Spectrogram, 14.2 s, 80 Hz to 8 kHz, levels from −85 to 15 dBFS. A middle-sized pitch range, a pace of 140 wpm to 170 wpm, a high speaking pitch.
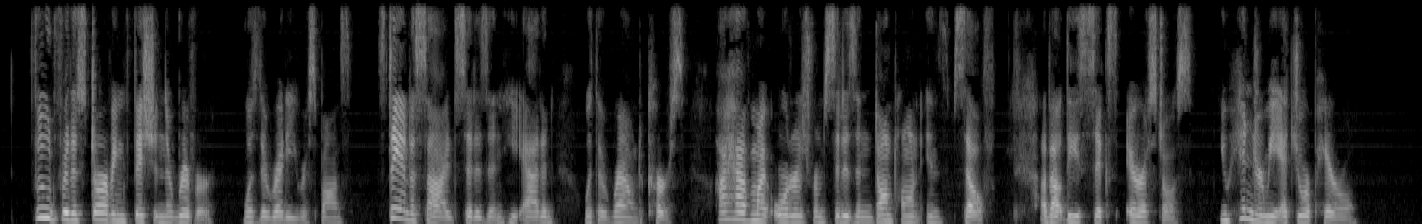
Yes: average, 3.1 semitones; average, 165 wpm; high, 200 Hz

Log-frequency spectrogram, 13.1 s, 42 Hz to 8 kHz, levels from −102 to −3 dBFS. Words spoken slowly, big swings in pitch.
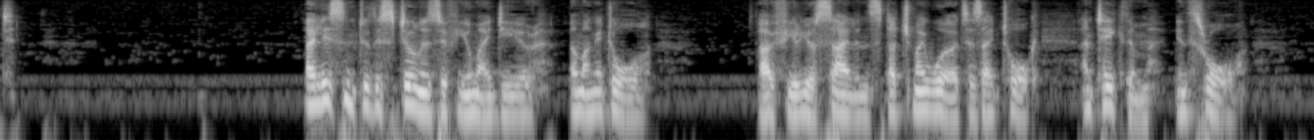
Yes: slow, 115 wpm; wide, 6.2 semitones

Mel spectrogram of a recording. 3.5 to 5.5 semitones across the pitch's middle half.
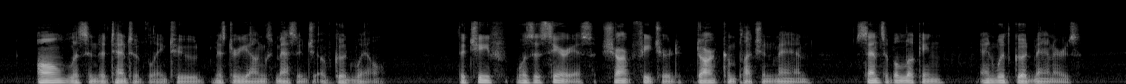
Yes: average, 4.0 semitones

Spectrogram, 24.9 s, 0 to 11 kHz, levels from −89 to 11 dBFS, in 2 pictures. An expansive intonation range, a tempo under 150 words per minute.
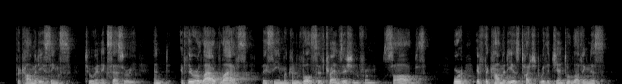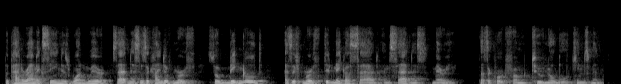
No: average, 3.8 semitones; average, 140 wpm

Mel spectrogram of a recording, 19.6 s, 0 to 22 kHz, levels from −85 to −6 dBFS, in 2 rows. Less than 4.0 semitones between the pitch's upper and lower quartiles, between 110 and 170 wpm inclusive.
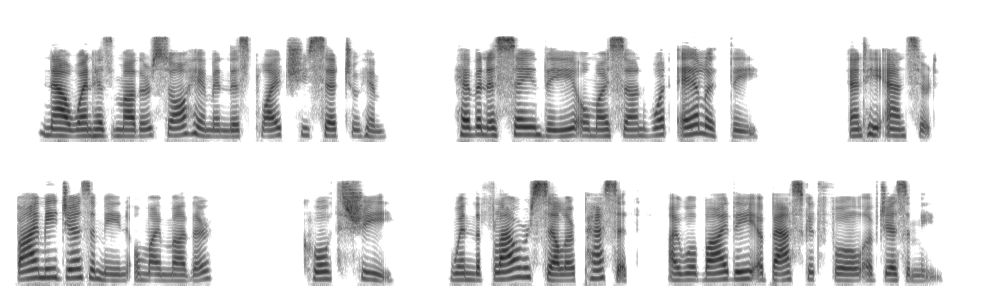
Yes: average, 3.2 semitones; average, 150 wpm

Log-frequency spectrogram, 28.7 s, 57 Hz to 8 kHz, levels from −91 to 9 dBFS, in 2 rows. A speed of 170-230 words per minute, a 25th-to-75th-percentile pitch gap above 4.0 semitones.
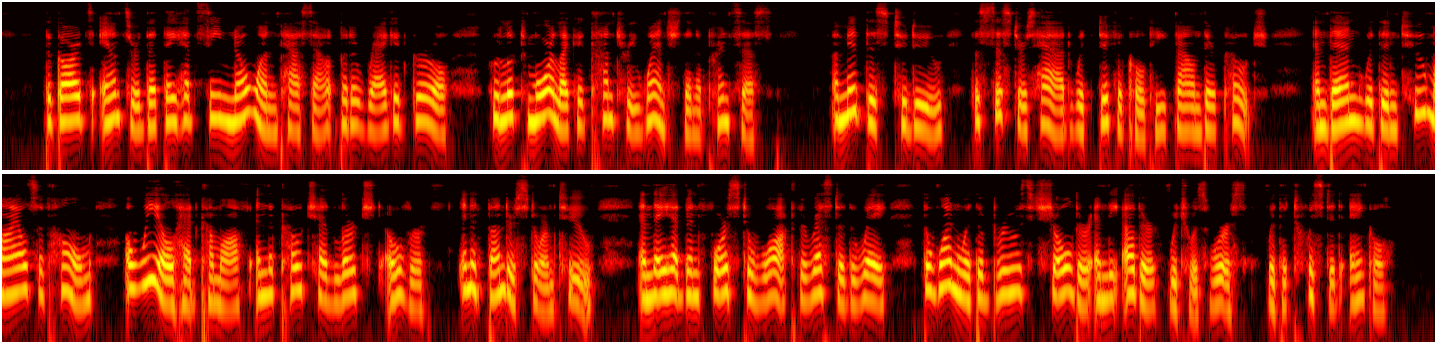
Yes: average, 180 wpm; average, 5.0 semitones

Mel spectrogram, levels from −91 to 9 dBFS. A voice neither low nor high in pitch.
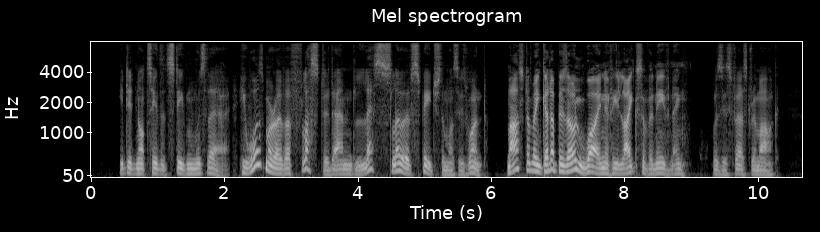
No: low, 105 Hz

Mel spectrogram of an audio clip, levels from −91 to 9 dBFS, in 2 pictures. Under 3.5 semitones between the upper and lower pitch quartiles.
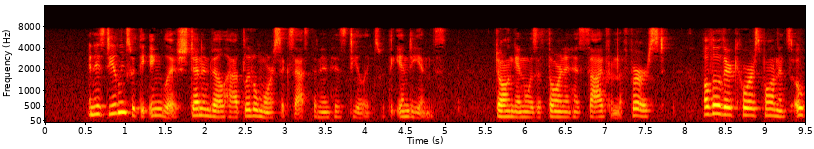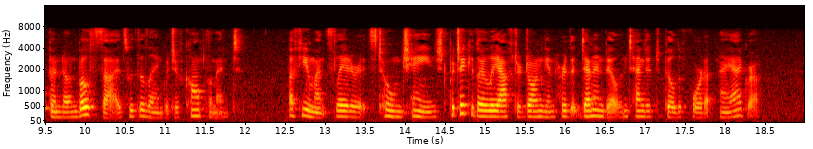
No: average, 3.9 semitones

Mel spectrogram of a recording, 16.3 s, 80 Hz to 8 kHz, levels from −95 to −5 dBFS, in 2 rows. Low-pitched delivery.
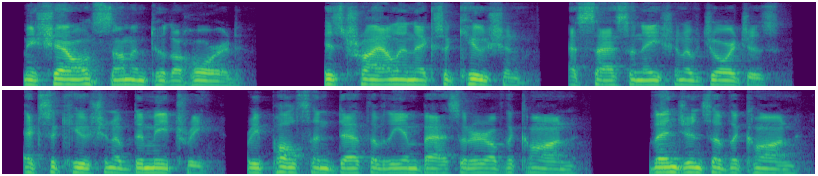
Yes: low, 115 Hz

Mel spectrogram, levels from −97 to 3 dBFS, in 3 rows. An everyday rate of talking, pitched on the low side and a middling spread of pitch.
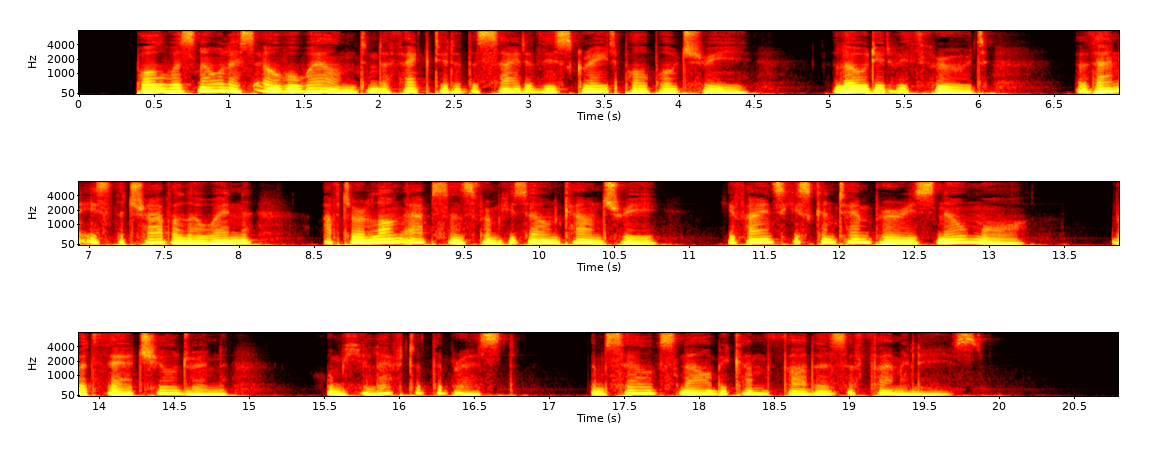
Yes: average, 155 wpm; low, 130 Hz; average, 3.5 semitones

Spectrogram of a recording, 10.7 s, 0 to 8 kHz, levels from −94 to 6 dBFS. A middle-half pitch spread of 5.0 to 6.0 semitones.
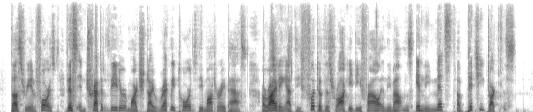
Yes: average, 5.3 semitones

